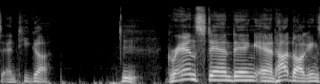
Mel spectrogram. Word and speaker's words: Antigua: grab some more Stanford says it's pronounced Antiga there you go not Antigua it's Antiga Grand standing and hot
